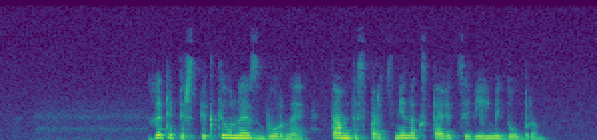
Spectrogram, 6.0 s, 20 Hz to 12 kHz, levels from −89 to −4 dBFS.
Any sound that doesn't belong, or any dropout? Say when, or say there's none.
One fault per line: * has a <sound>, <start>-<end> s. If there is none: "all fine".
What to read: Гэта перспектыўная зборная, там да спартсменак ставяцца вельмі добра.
all fine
